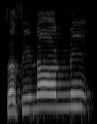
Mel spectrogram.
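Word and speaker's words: शशिनाह्नि: उसमें वो पहली लाइन का मेरे को प्रोनाउंसिएशन नहीं पता है, वो शशि, किम फिर इसके बाद में क्या लिखा है? शशिनान्नी, शशिनान्नी, शशिनान्नी नानी बोलना है ना?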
